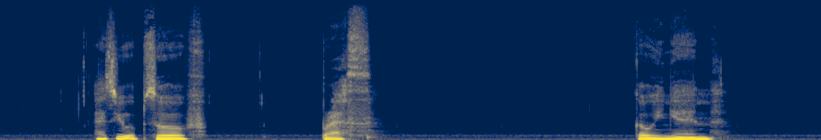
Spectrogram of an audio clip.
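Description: An elderly woman speaks slowly and calmly into a microphone, with long pauses.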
